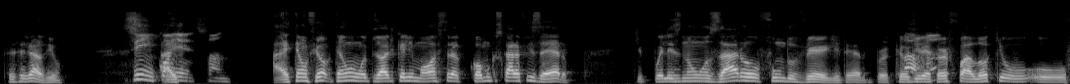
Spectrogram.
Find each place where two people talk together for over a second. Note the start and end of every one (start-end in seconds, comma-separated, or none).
none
